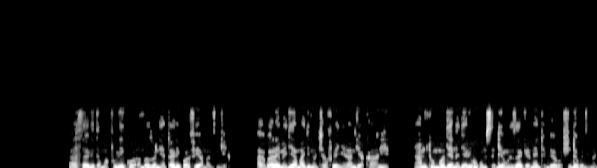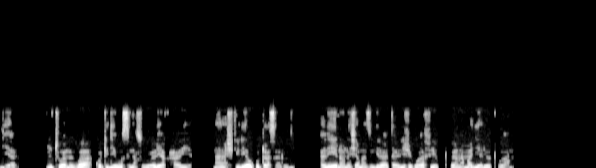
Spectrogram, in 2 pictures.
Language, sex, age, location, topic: Swahili, male, 18-24, Dar es Salaam, health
